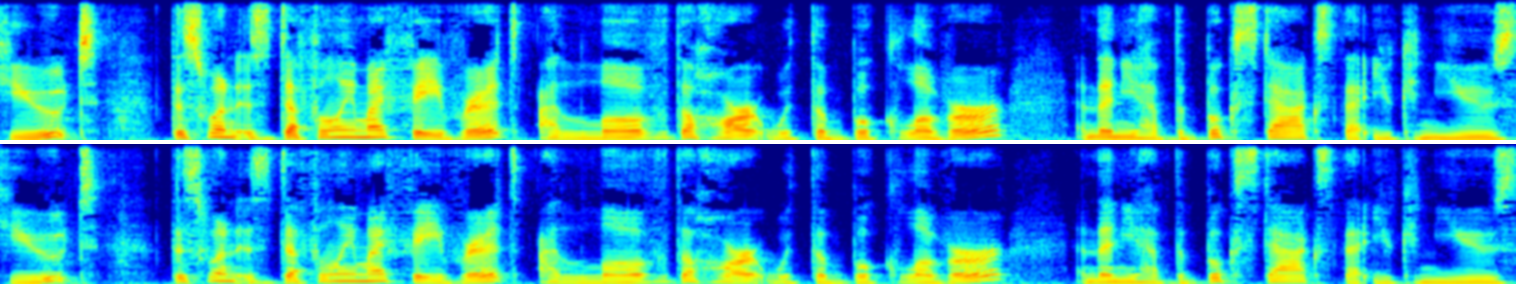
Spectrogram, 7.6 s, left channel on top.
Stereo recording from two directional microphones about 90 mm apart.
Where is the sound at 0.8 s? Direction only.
45° left (ahead or behind).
